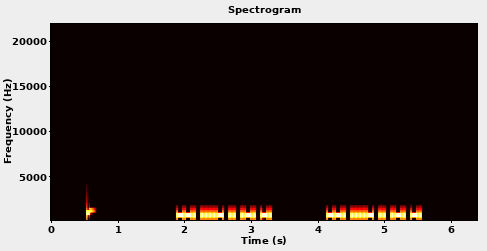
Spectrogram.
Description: Morse code, heard as a keyed tone, about 40 wpm, 700 Hz. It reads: G4IRN G4IRN
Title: Call Signs Repeated 3x - 40wpm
